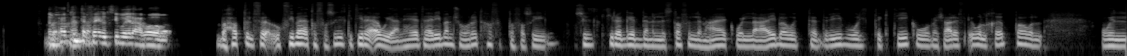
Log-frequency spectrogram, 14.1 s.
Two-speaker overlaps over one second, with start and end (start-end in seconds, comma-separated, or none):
none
